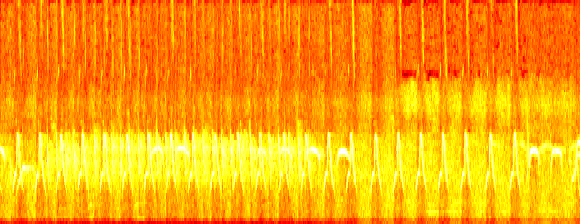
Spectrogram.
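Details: Lure song of the bar-winged prinia, played loudly: high, sharply arched notes repeated rapidly and evenly without pause, backed by constant hiss.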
